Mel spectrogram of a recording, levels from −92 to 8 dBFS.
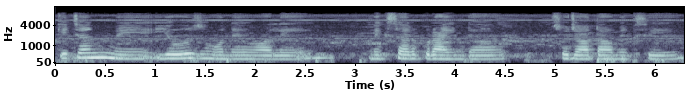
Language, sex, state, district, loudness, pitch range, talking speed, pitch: Hindi, female, Rajasthan, Bikaner, -16 LUFS, 170-195 Hz, 95 wpm, 180 Hz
